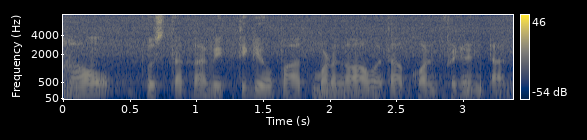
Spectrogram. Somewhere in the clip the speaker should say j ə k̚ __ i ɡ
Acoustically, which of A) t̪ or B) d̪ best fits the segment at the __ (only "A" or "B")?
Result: A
